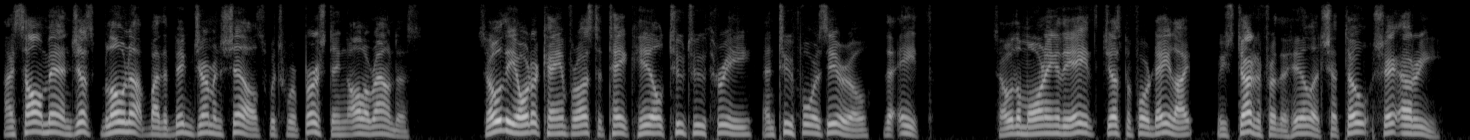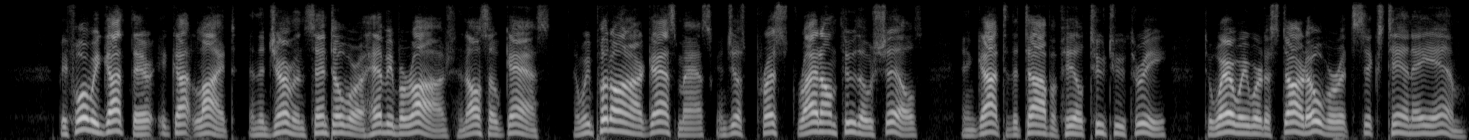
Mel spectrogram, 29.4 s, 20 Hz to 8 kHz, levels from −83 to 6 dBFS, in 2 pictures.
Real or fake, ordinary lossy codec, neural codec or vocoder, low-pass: real; Opus, 24 kbps; none; 7.2 kHz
